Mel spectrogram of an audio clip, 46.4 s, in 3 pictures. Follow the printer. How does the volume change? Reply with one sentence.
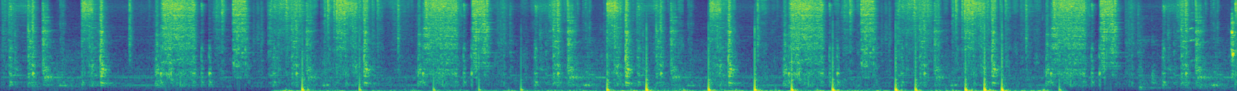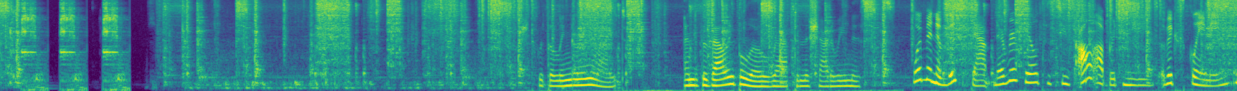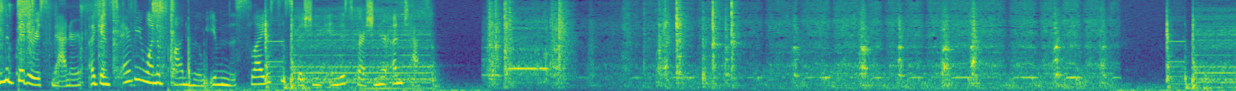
The volume of the printer stays about the same.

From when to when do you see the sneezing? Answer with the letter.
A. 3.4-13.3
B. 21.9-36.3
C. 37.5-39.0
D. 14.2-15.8
D.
